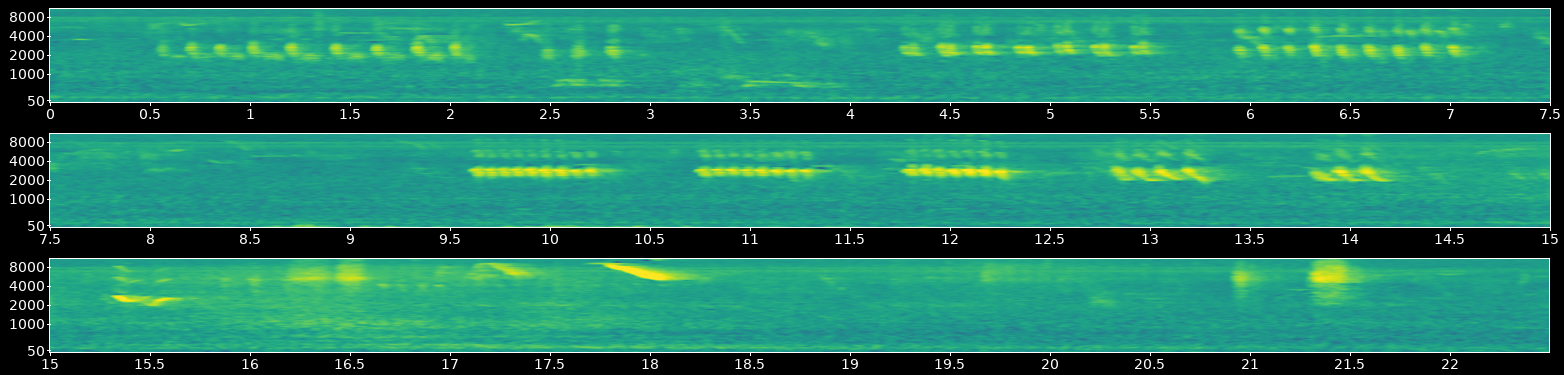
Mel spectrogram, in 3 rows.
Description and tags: backyard afternoon
Recorded outside in the backyard, with White-winged Dove, Northern Mockingbird and European Starling. There is also a lot of background sound from traffic and a car passing close by. Recorded with a Zoom H2.
songbird, bird, summer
